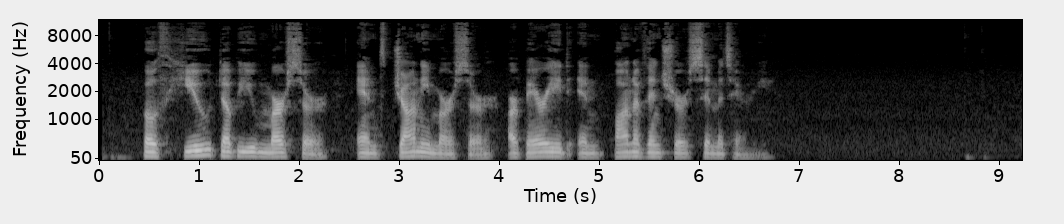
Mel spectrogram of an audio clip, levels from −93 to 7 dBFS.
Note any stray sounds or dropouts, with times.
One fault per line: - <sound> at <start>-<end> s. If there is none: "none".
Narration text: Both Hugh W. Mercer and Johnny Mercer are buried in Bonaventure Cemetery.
none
